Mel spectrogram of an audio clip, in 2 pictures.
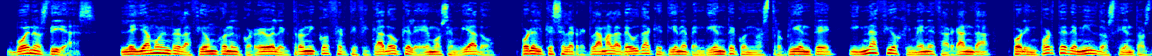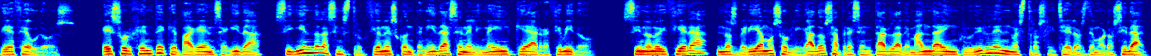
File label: audio call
